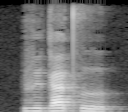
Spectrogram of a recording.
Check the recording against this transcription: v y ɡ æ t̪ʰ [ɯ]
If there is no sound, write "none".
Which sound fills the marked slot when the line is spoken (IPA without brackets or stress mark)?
ɯ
